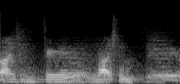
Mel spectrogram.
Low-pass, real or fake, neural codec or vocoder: 10.8 kHz; fake; codec, 44.1 kHz, 0.9 kbps, DAC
